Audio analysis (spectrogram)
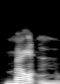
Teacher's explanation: this is one occasion in English where we do use the glottal stop before the N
